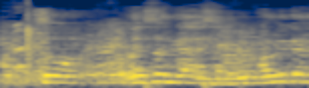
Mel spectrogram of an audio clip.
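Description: A man talking into a hand-held microphone over a PA, with guests chattering in the background.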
